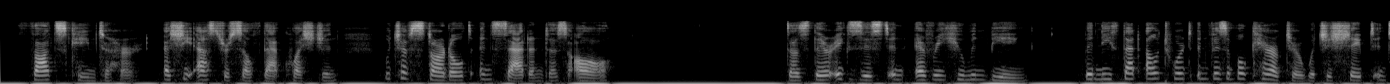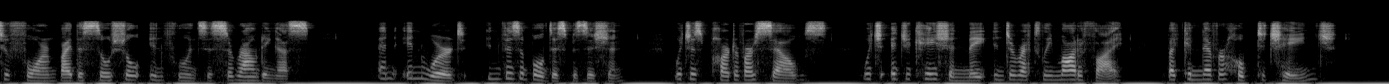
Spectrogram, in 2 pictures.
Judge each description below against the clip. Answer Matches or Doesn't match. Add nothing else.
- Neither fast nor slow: Doesn't match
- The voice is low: Doesn't match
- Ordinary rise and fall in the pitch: Doesn't match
